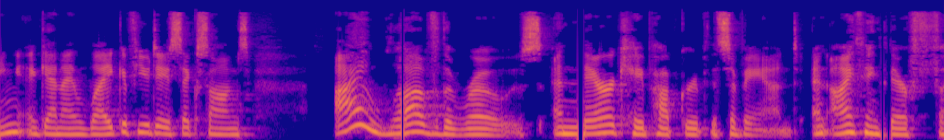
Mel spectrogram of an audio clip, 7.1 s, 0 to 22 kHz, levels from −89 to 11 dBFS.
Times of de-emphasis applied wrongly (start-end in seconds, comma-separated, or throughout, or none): none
